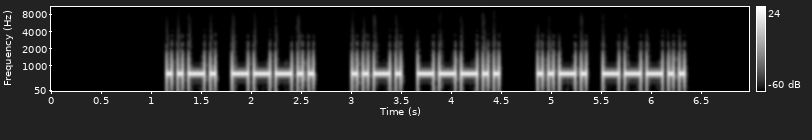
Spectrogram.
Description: Morse code, heard as a keyed tone, about 22 wpm, 700 Hz. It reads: F8 F8 F8
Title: Callsign Prefixes for Top 25 DXCC - Repeated 3x - 22wpm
